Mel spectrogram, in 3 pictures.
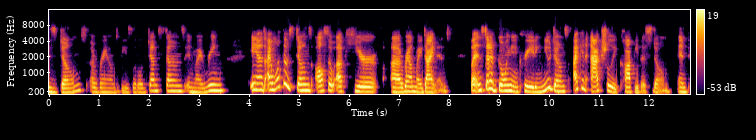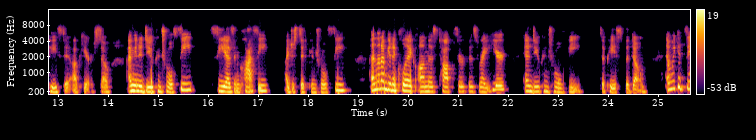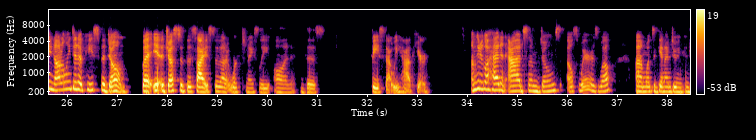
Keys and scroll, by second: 22.3 ctrl+v.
